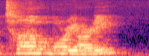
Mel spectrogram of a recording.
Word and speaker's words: Moriarity: We have Tom Moriarty. I said that correctly. – You did.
